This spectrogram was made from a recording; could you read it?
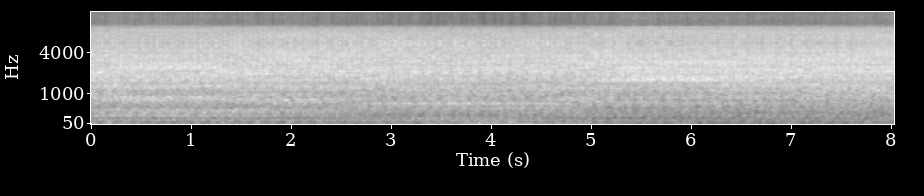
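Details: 1992 Ford Crown Victoria 4.6L at steady idle: loud busy clatter with no clean rhythm; owner suspects low oil pressure and plans to replace the oil pump, cause unconfirmed.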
